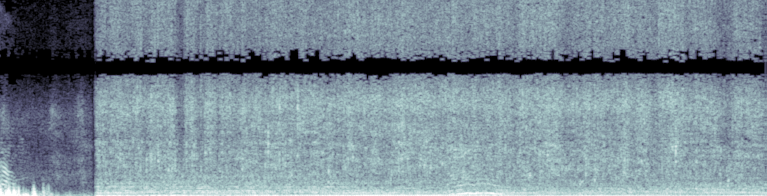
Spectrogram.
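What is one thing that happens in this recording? Water sprays from a hose and splashes onto the ground.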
